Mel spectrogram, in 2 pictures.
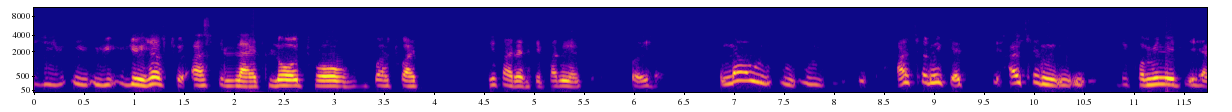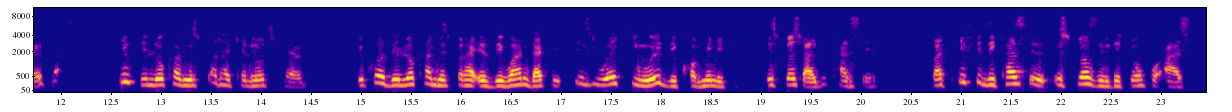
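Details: Stuttering (stammering) in an adult woman, self-reported, during spontaneous speech.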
